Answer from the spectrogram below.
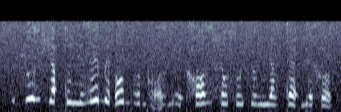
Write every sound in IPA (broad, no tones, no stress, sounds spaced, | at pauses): ç u z ç a ʔ t u ɲ ɪ z e ɓ e ʔ o bʱ ʊ ɡʱ ɔ̰ z bʱ ɪ ʔ x ɔ z ɬ ʊ sʷ i ç u z ɲ a z t ɛ ʔ ɡ e x ʊ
